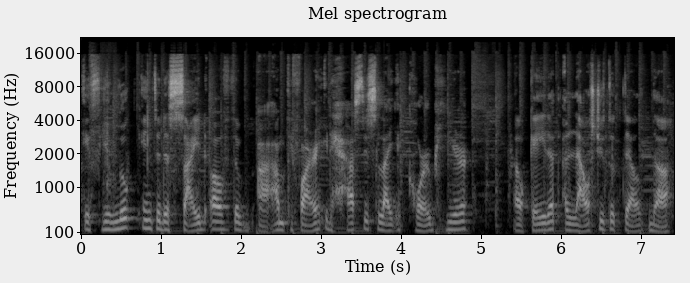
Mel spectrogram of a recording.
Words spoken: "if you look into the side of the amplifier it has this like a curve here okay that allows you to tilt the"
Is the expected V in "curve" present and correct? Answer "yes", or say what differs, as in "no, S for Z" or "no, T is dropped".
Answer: no, B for V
